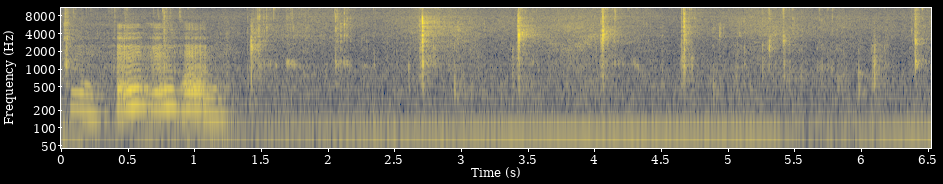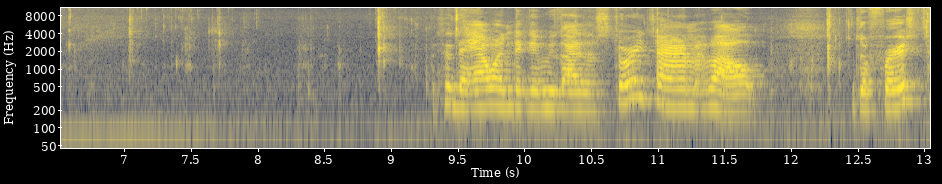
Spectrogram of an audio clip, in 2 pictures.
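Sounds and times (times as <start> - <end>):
chewing crunchy food: 0.0 - 9.7, 11.8 - 12.6
steady low hum: 0.0 - 13.0.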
